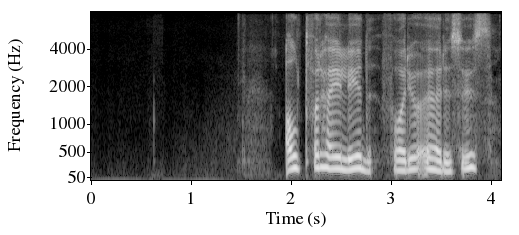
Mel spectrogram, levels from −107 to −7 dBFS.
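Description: From 0.00 to 0.62 s and again from 0.72 to 1.46 s, the real background gives way to comfort noise, a smooth, featureless hiss about 6 dB and then about 5 dB quieter, likely because discontinuous transmission paused sending while the synthetic fill stood in.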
